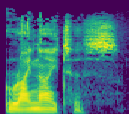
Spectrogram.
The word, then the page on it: rhinitis: British English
